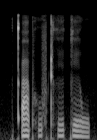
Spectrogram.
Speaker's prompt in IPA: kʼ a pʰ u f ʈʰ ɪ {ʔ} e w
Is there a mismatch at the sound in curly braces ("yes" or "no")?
yes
